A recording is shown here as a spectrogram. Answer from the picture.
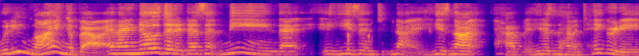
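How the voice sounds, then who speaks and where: With audible room echo, a woman speaks at a medium pitch and a moderate pace, her intonation lively and her speech carrying hardly any pauses. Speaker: dog owner and daughter of the featured guest. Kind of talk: casual chat. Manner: emphatic like a coach.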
